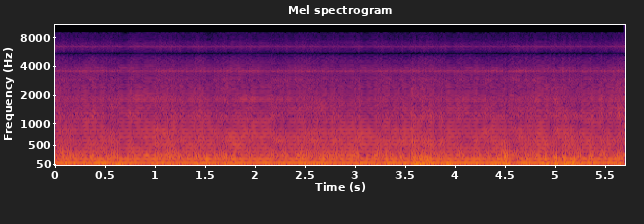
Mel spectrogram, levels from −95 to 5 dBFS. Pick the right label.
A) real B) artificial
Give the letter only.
B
